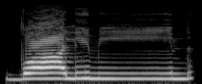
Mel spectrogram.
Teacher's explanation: ضو حروف تفخیم میں سے ہے، تو ہم یہ حرف کو بھاری آواز میں اور منہ پھلا کے پڑھیں گے، اور کیونکہ اس پہ مد الف ہے تو ہمیں مد الف کو بھی بھاری آواز میں پڑھنا ہے.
